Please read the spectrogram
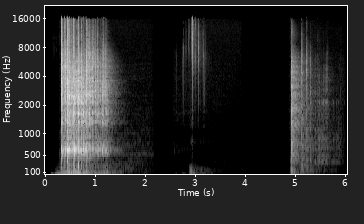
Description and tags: Various sounds of screws.
Recorded with Oktava-102 microphone and Behringer UB1202 mixer.
screw, metal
